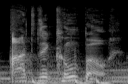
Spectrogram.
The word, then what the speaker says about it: Antetokounmpo: right I know how to say it yiannis on tokunbo I figure we do one player because doing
